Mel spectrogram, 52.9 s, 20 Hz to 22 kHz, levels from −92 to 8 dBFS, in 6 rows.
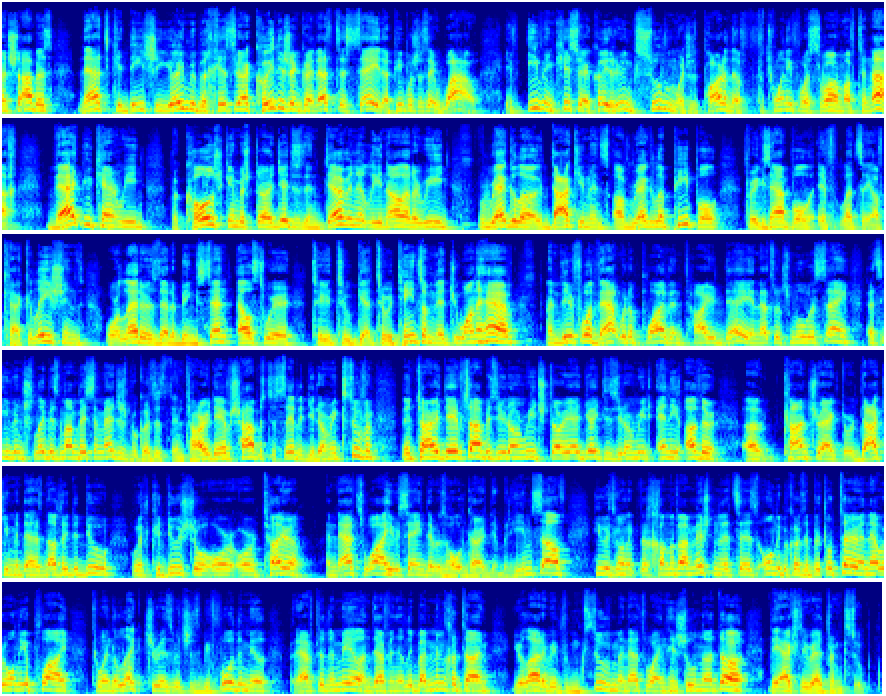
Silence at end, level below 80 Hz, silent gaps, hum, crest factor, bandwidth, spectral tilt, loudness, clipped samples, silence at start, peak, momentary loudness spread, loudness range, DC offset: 0.15 s; -54 dBFS; none; none; 20 dB; 16 kHz; -6.5 dB/octave; -22 LUFS; under 0.1%; 0 s; -2 dBFS; 11 LU; 5 LU; under 0.1%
